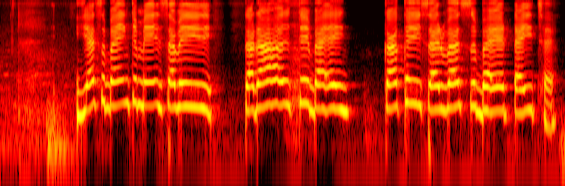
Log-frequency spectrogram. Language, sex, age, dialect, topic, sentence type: Maithili, female, 25-30, Bajjika, banking, statement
